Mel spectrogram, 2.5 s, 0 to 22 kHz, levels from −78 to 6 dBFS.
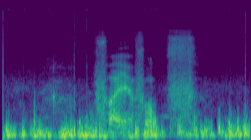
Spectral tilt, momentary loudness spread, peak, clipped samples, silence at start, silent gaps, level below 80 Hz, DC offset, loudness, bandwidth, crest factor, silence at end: -9 dB/octave; 6 LU; -2 dBFS; under 0.1%; 0 s; none; -40 dBFS; under 0.1%; -14 LUFS; 7.6 kHz; 12 dB; 0 s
